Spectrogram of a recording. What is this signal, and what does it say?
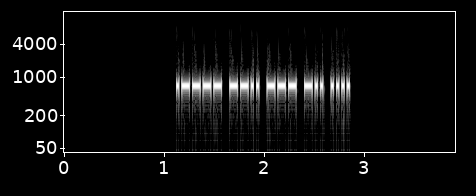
Morse code, heard as a keyed tone, about 44 wpm, 700 Hz. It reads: 1ZODH
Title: Code Groups - 5 Letter:Numbers - 45wpm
